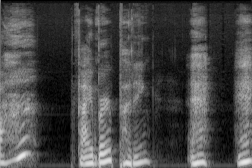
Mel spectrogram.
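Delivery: acted-out doubtful, skeptical huh. Acting out viewers' reaction to a fiber pudding: imitating doubtful viewers. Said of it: "I know you're all".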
